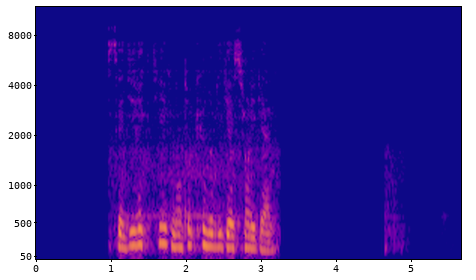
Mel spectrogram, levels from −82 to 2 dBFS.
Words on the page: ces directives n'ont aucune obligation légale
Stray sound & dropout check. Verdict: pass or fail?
pass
